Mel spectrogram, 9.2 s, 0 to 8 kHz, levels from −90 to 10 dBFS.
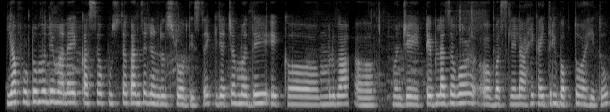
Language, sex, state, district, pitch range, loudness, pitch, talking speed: Marathi, female, Maharashtra, Aurangabad, 215-245 Hz, -24 LUFS, 225 Hz, 175 wpm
